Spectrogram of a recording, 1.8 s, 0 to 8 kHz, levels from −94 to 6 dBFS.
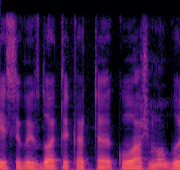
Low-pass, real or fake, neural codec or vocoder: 7.2 kHz; fake; codec, 44.1 kHz, 3.4 kbps, Pupu-Codec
